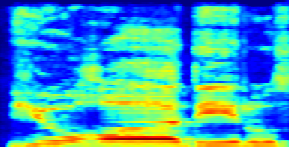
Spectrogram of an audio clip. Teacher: را کے اوپر پیش ہے، اس کو پر پڑھیں گے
